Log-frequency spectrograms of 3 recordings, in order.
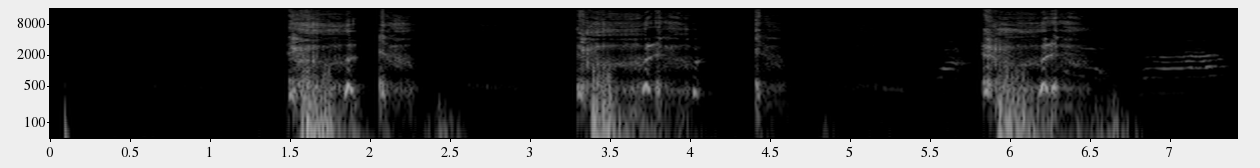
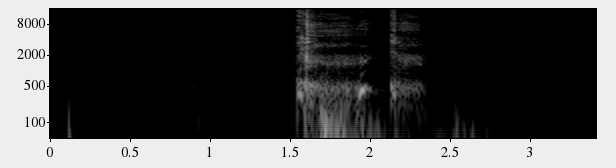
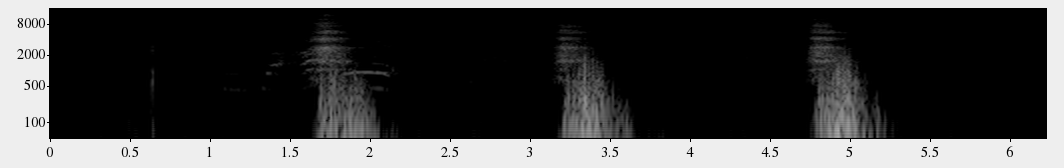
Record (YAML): three_cough_length: 7.4 s
three_cough_amplitude: 4595
three_cough_signal_mean_std_ratio: 0.41
cough_length: 3.4 s
cough_amplitude: 15324
cough_signal_mean_std_ratio: 0.28
exhalation_length: 6.2 s
exhalation_amplitude: 3471
exhalation_signal_mean_std_ratio: 0.34
survey_phase: beta (2021-08-13 to 2022-03-07)
age: 18-44
gender: Female
wearing_mask: 'No'
symptom_cough_any: true
symptom_runny_or_blocked_nose: true
symptom_shortness_of_breath: true
symptom_sore_throat: true
symptom_fatigue: true
symptom_headache: true
symptom_change_to_sense_of_smell_or_taste: true
symptom_onset: 7 days
smoker_status: Never smoked
respiratory_condition_asthma: false
respiratory_condition_other: false
recruitment_source: REACT
submission_delay: 2 days
covid_test_result: Negative
covid_test_method: RT-qPCR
